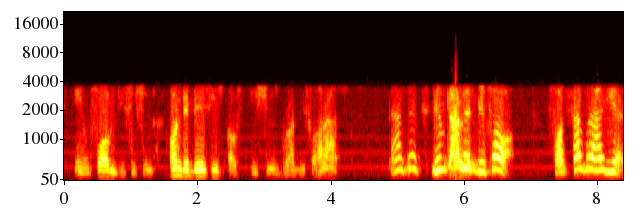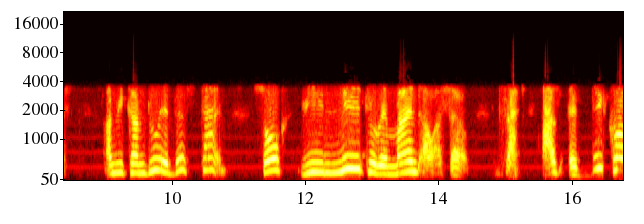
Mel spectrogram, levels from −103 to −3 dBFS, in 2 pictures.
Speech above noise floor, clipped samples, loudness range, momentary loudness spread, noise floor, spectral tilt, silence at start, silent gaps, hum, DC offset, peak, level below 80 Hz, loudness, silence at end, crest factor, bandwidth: 46 dB; under 0.1%; 9 LU; 21 LU; -65 dBFS; -8.5 dB/octave; 0.15 s; none; none; under 0.1%; -4 dBFS; -80 dBFS; -19 LUFS; 0 s; 16 dB; 3.8 kHz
